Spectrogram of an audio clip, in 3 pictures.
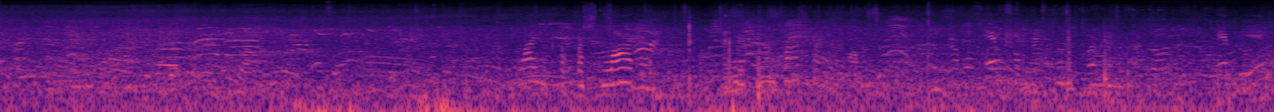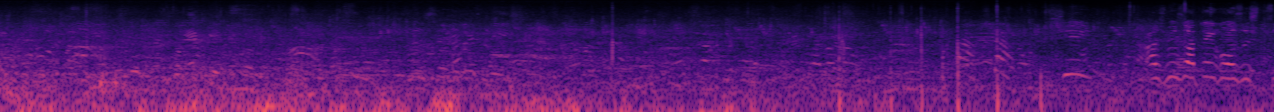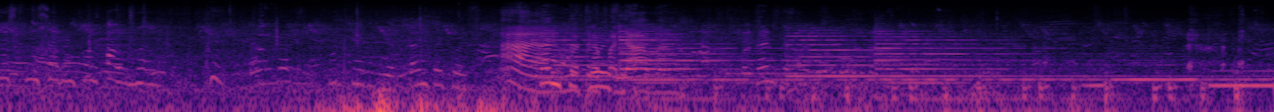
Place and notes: A recording made during a concert day in this park.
